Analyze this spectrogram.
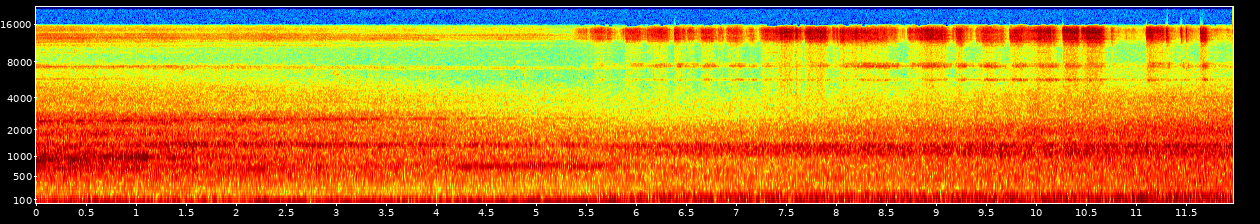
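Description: A Stadler FLIRT electric train runs away into the distance, its whine fading. About halfway through, rapid high chirping from crickets starts up over the low rumble of another train approaching from afar.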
